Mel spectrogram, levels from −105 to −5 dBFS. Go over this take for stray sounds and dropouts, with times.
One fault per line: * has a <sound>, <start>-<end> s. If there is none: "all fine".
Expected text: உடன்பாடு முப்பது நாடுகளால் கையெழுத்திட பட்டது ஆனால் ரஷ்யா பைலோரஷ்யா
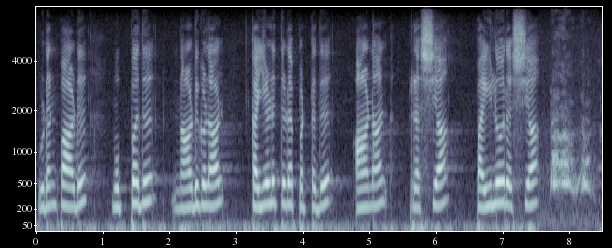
* has a bark, 7.7-8.4 s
